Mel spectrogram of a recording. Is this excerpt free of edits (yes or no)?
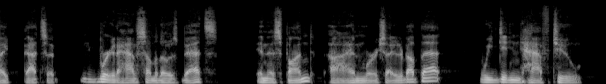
yes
